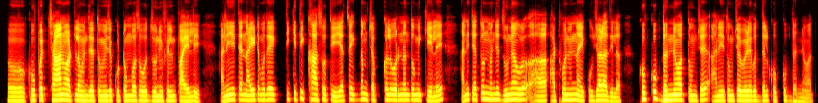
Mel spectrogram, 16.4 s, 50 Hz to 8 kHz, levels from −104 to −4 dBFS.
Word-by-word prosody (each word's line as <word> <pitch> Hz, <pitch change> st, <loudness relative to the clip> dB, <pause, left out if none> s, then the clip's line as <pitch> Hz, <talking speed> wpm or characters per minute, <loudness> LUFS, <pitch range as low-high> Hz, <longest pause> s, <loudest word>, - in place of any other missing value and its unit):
हो, 125 Hz, 0 st, -1 dB
खूपच 150 Hz, +1 st, +1 dB
छान 145 Hz, +1 st, +8 dB
वाटलं. 145 Hz, -1 st, +3 dB
म्हणजे 135 Hz, 0 st, +1 dB
तुम्ही 135 Hz, 0 st, +1 dB
जे 140 Hz, -, +1 dB
कुटुंबासोबत 135 Hz, 0 st, -1 dB
जुनी 130 Hz, +1 st, 0 dB
फिल्म 135 Hz, +1 st, -1 dB
पाहिली 120 Hz, -1 st, +2 dB, 0.4 s
आणि 145 Hz, +6 st, +1 dB
त्या 155 Hz, -, +4 dB
नाईटमध्ये 150 Hz, +2 st, +1 dB, 0.2 s
ती 175 Hz, -, -2 dB
किती 180 Hz, +1 st, -1 dB
खास 155 Hz, -3 st, +2 dB
होती, 140 Hz, -5 st, -1 dB
याचं 135 Hz, +4 st, -1 dB
एकदम 160 Hz, +2 st, -3 dB
चपखल 155 Hz, +1 st, -2 dB
वर्णन 150 Hz, 0 st, +1 dB
तुम्ही 150 Hz, 0 st, 0 dB
केलय 130 Hz, +3 st, +1 dB, 0.4 s
आणि 145 Hz, +5 st, -1 dB
त्यातून 160 Hz, +2 st, +1 dB
म्हणजे 165 Hz, 0 st, +1 dB
जुन्या 150 Hz, +2 st, +1 dB
व 160 Hz, +1 st, +2 dB
अ, 130 Hz, -4 st, -2 dB
आठवणींना 155 Hz, +3 st, 0 dB
एक 130 Hz, +2 st, -4 dB
उजाळा 140 Hz, +1 st, +2 dB
दिला. 115 Hz, -1 st, -4 dB, 0.4 s
खूप-खूप 175 Hz, -1 st, 0 dB
धन्यवाद 150 Hz, +2 st, +4 dB
तुमचे 145 Hz, +2 st, 0 dB
आणि 135 Hz, +1 st, -1 dB
तुमच्या 140 Hz, 0 st, +1 dB
वेळेबद्दल 135 Hz, -1 st, 0 dB
खूप-खूप 125 Hz, -1 st, -7 dB
धन्यवाद. 105 Hz, -2 st, -8 dB
140 Hz, 155 wpm, -23 LUFS, 130-155 Hz, 0.4 s, छान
